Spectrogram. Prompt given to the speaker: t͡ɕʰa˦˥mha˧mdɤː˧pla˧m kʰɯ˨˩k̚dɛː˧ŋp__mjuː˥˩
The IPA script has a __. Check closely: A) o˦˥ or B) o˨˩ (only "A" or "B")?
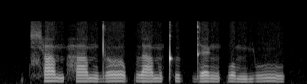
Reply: B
